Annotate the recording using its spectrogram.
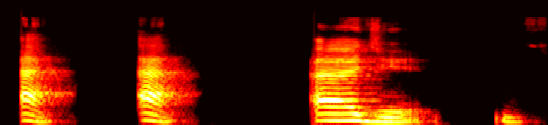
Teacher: For fatha, open your jaws. Hamza is a sharp sound. This is part of ashadda huruf, so the sound should cut off right away, and the sound is very pinchy sound.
